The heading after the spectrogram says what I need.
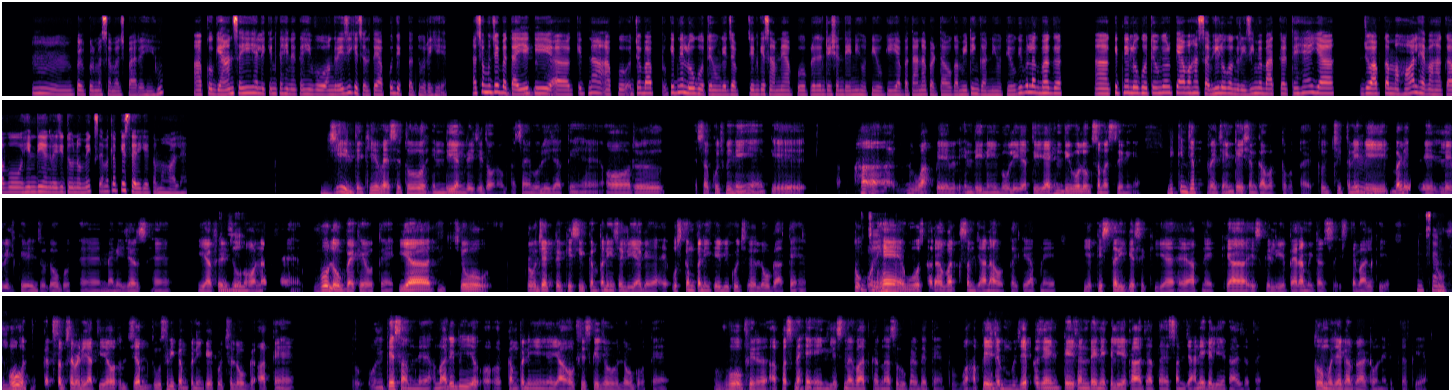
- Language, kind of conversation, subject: Hindi, advice, प्रेज़ेंटेशन या मीटिंग से पहले आपको इतनी घबराहट और आत्मविश्वास की कमी क्यों महसूस होती है?
- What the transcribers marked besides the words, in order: tapping; other background noise; in English: "प्रेज़ेंटेशन"; in English: "मिक्स"; in English: "प्रेज़ेंटेशन"; in English: "लेवल"; in English: "मैनेजर्स"; in English: "ओनर्स"; in English: "प्रोजेक्ट"; in English: "वर्क"; in English: "पैरामीटर्स"; in English: "ऑफ़िस"; chuckle; in English: "इंग्लिश"; in English: "प्रेज़ेंटेशन"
